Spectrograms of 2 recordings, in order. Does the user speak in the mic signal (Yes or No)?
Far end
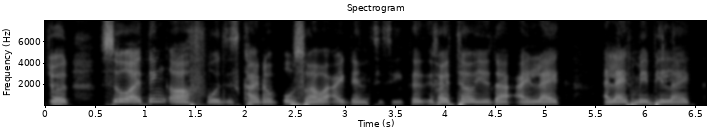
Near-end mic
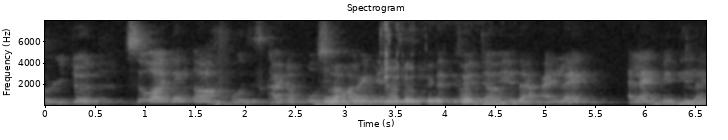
Yes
